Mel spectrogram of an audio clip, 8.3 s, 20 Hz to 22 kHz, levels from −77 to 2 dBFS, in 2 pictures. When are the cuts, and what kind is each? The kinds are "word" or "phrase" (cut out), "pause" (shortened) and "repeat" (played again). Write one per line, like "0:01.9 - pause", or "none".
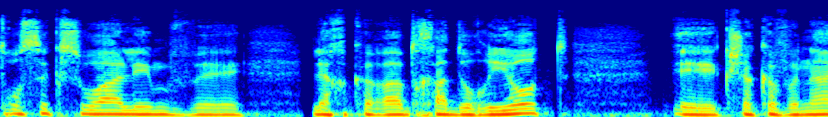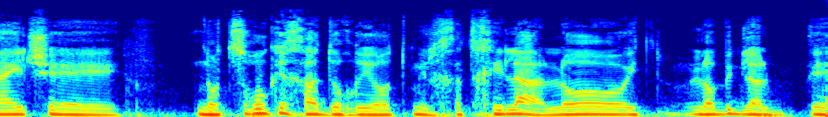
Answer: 0:01.7 - phrase
0:02.0 - word
0:04.3 - word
